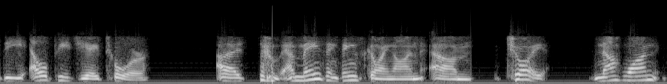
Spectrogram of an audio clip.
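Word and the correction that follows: Na Yeon Choi: Choi, am I mispronouncing her name completely? – Close. Nayan Choi.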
